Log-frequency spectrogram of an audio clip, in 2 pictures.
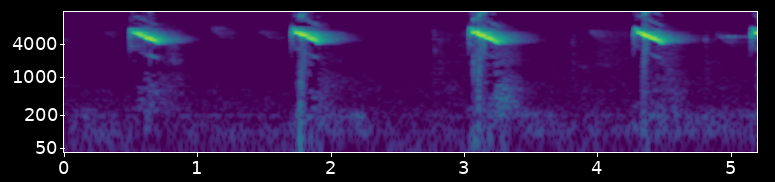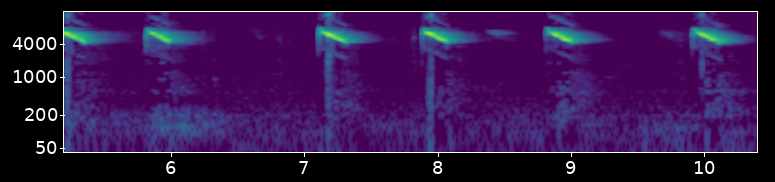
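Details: Female Oriental white-eye calling, used to provoke males into singing quickly as in the wild: clean, high, downward-slurred chirps, each short and sharp, repeated roughly every second in a steady series of ten, with silence between.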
